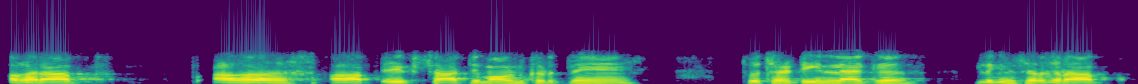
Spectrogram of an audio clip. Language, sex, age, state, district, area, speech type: Urdu, male, 18-30, Uttar Pradesh, Saharanpur, urban, conversation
